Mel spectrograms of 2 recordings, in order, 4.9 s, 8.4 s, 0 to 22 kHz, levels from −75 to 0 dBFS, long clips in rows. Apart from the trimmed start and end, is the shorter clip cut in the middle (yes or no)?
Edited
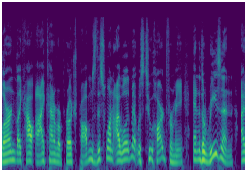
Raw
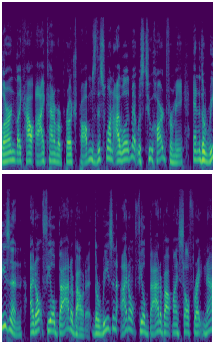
no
